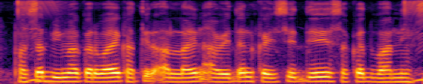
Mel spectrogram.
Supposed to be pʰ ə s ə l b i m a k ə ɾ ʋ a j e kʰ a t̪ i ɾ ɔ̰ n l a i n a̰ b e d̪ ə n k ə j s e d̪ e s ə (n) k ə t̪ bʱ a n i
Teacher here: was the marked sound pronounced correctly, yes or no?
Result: no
